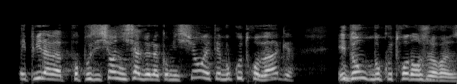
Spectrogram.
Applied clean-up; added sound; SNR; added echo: neural mask model DeepFilterNet 3.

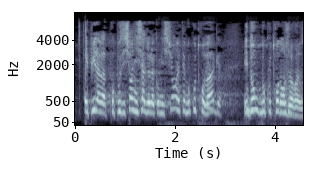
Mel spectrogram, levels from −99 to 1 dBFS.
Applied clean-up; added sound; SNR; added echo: none; Keyboard (musical); 15 dB; none.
